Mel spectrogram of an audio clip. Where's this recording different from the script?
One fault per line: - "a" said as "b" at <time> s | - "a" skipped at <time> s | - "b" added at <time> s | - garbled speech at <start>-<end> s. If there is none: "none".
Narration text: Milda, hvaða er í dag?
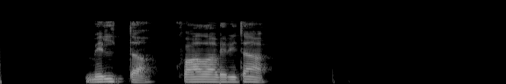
none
